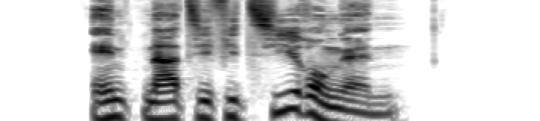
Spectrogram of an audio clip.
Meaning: plural of Entnazifizierung
- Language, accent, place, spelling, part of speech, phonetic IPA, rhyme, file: German, Germany, Berlin, Entnazifizierungen, noun, [ɛntnat͡sifiˈt͡siːʁʊŋən], -iːʁʊŋən, De-Entnazifizierungen.ogg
